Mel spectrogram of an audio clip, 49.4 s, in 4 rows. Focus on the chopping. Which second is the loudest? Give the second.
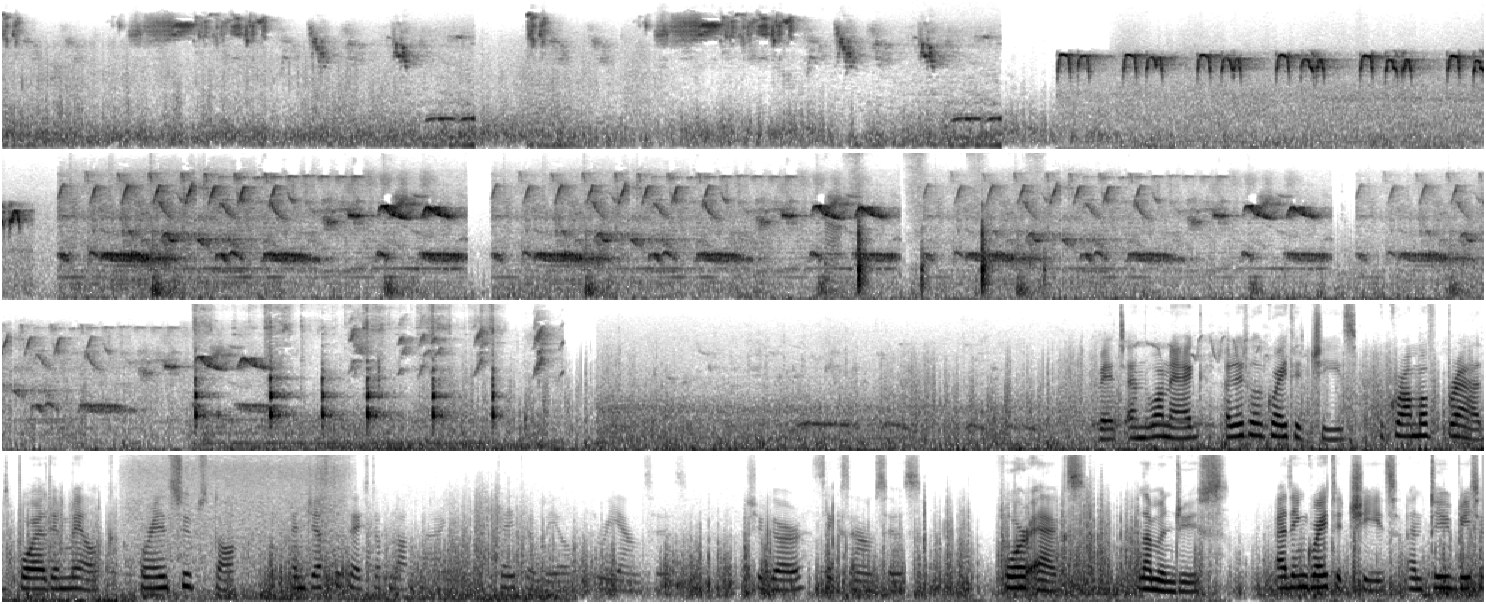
28 s.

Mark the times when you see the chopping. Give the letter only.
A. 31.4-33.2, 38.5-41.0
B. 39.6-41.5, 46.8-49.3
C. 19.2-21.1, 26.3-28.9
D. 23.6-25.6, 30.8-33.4
C.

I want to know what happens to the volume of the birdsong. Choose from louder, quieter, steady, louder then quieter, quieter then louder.
louder then quieter.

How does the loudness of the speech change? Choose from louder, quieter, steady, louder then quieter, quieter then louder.
quieter then louder.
